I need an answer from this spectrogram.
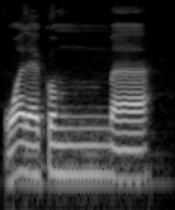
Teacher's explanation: you basically join the first meme into the second meme. You don't say walakum ma, you don't pronounce two of them separately, but you say walakum ma.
